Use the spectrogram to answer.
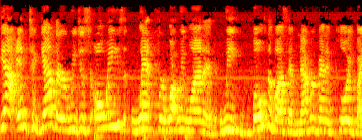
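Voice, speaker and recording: Loud and lively in intonation, a woman talks at a fairly slow pace with hardly any pauses over noticeable background noise. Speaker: courage coach and author. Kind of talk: interview.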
